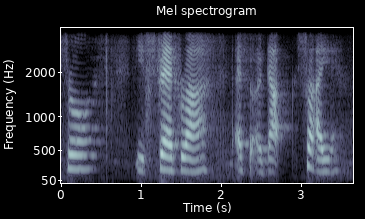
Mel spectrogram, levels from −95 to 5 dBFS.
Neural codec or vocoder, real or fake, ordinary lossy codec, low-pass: codec, 16 kHz, 0.5 kbps, X-Codec, HuBERT features, trained on general audio; fake; none; 3.6 kHz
